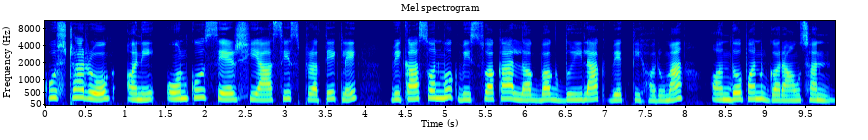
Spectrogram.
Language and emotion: Nepali, neutral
